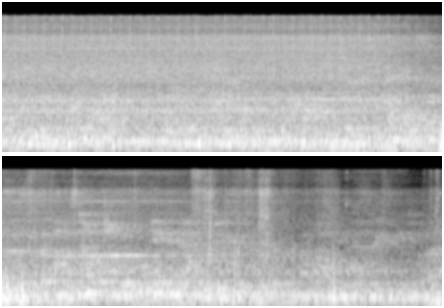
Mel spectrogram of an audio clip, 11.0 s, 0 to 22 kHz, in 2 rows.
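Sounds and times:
car engine idling: 0:00.0 - 0:06.6.

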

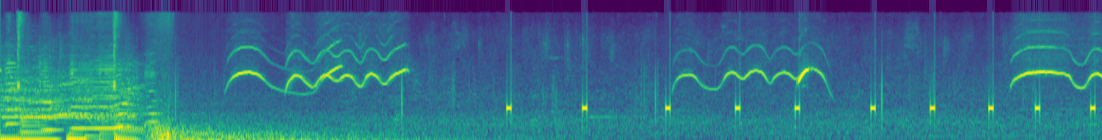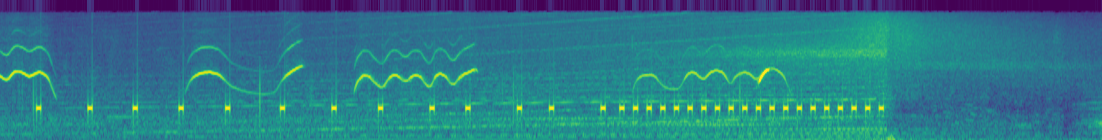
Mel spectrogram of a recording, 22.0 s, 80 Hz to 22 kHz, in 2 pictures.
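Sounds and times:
low hum: 0:00.7 - 0:08.4, 0:09.7 - 0:22.0
warbling whistle-like chirps: 0:02.2 - 0:04.3, 0:06.6 - 0:08.4, 0:09.9 - 0:20.0
sound effect beeps: 0:06.6 - 0:08.3, 0:10.2 - 0:12.0, 0:12.8 - 0:20.0.

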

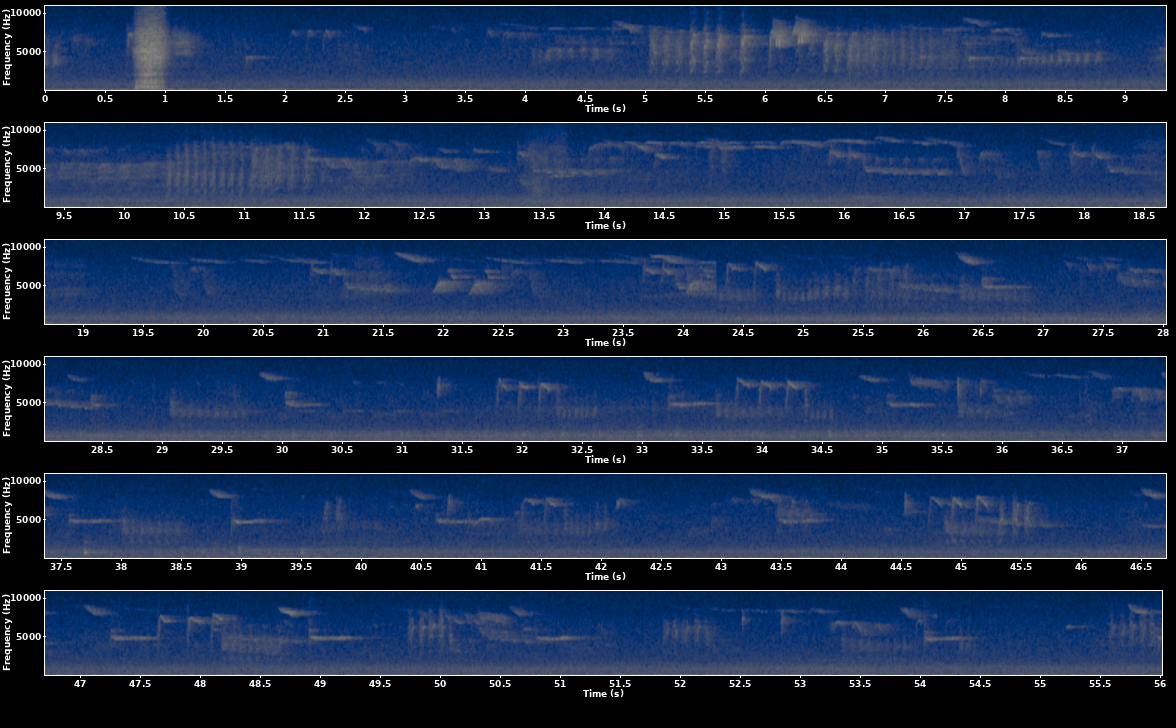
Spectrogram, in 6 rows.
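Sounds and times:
low outdoor background rumble: 0:00.0 - 0:56.0
songbirds chirping and singing: 0:19.6 - 0:45.9.

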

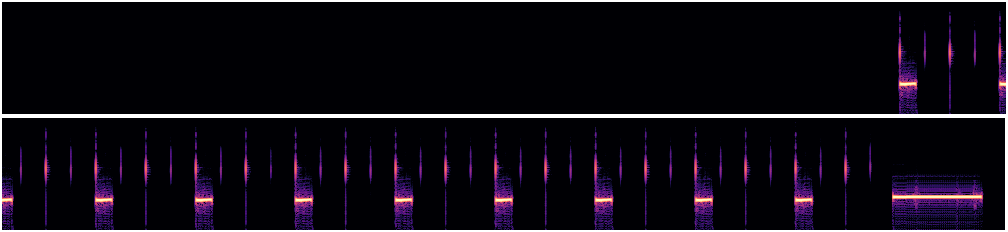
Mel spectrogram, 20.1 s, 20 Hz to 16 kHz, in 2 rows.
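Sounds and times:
short electronic beeps: 0:09.0 - 0:09.2, 0:10.0 - 0:10.2, 0:11.0 - 0:11.2, 0:12.0 - 0:12.2, 0:13.0 - 0:13.2, 0:14.0 - 0:14.2, 0:15.0 - 0:15.2, 0:16.0 - 0:16.2, 0:17.0 - 0:17.2, 0:18.0 - 0:18.2, 0:19.0 - 0:20.0
faint ticks: 0:09.0 - 0:18.8
longer higher beep: 0:19.0 - 0:20.0.

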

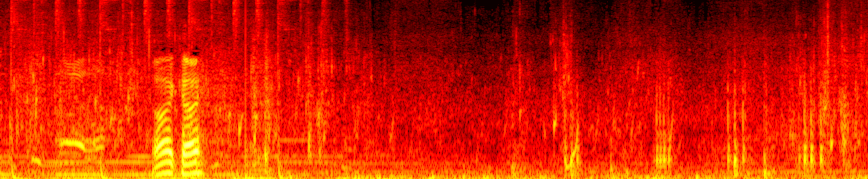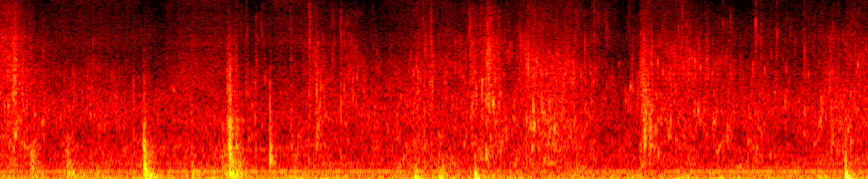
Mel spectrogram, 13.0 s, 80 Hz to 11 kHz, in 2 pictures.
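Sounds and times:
wind buffeting microphone: 0:00.0 - 0:11.8
water slapping against kayak hull: 0:03.8 - 0:11.9.

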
